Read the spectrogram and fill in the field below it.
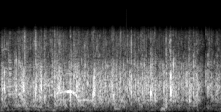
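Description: A high school graduation audience claps steadily, a dense patter of many hands from a crowd heard at a moderate distance, fading slightly at the end.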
